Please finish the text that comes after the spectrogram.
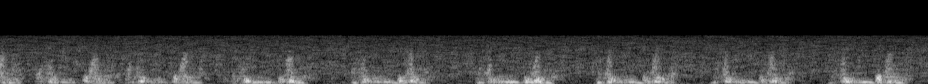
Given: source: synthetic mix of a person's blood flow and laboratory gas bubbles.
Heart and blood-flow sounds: Doppler ultrasound of blood flow; precordium
no bubbles
From the record:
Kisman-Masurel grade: 000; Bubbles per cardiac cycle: 0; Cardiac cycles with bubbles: 0%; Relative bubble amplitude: no bubbles discernible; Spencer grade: 0 (complete lack of bubble signals)

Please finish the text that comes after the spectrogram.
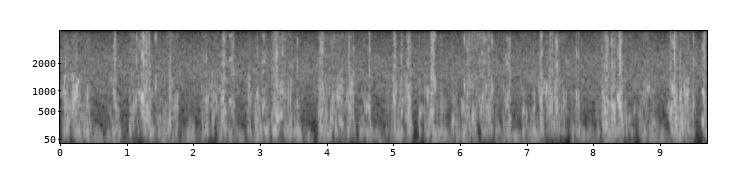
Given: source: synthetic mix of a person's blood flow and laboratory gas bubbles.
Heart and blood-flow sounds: Doppler ultrasound of blood flow; precordium
0.00-0.48 s: bubbles
0.72-0.90 s: bubbles
1.00-1.79 s: bubbles
2.09-2.65 s: bubbles
2.77-3.62 s: bubbles
3.84-4.45 s: bubbles
4.48-4.70 s: bubbles
4.83-5.32 s: bubbles
5.35-5.81 s: bubbles
5.87-6.52 s: bubbles
6.61-6.79 s: bubbles
6.90-7.83 s: bubbles
8.03-8.97 s: bubbles
9.10-9.54 s: bubbles
9.60-9.72 s: bubbles
From the record:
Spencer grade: 4 (maximum detectable bubble signal sounding continuously throughout systole and diastole of every cardiac period, and overriding the amplitude of the normal cardiac signals); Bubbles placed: anywhere in the cardiac cycle

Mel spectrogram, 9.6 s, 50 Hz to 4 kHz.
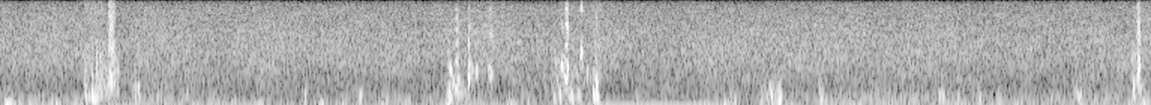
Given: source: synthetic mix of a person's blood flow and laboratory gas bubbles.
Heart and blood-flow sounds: Doppler ultrasound of blood flow; subclavian vein
0.68-1.02 s: bubbles
1.09-1.21 s: bubbles
3.72-4.00 s: bubbles
4.05-4.12 s: bubbles
4.58-5.03 s: bubbles
8.90-9.04 s: bubbles
9.41-9.57 s: bubbles
From the record:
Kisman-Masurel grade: 223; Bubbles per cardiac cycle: several, 3 to 8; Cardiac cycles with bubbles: 10 to 50%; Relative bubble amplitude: loud (0.450 to 0.775); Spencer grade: 2 (many but less than half of the cardiac periods contain bubble signals, singularly or in groups); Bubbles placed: anywhere in the cardiac cycle

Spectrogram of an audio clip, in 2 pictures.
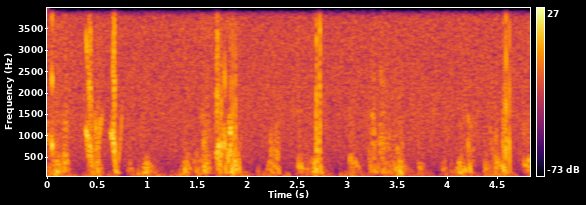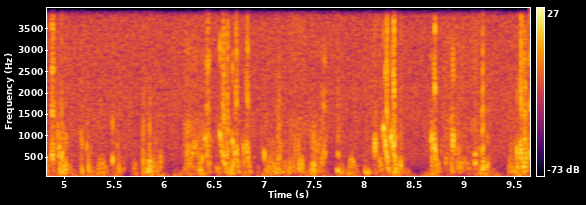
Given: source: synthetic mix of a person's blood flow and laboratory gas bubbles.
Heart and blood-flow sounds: Doppler ultrasound of blood flow; precordium
0.00-0.25 s: bubbles
0.37-0.58 s: bubbles
0.60-0.75 s: bubbles
1.35-1.97 s: bubbles
2.22-2.33 s: bubbles
2.49-2.79 s: bubbles
3.01-3.08 s: bubbles
3.22-3.58 s: bubbles
4.13-4.28 s: bubbles
4.36-4.67 s: bubbles
4.75-5.10 s: bubbles
5.14-5.34 s: bubbles
5.45-5.62 s: bubbles
5.75-6.01 s: bubbles
6.19-6.91 s: bubbles
6.97-7.43 s: bubbles
7.46-7.63 s: bubbles
7.69-7.83 s: bubbles
7.98-8.41 s: bubbles
8.64-9.27 s: bubbles
9.44-9.67 s: bubbles
From the record:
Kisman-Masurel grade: 243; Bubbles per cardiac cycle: several, 3 to 8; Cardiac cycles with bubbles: 100%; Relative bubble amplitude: loud (0.450 to 0.775); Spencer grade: 3 (all of the cardiac periods contain showers or single bubble signals, but not dominating or overriding the cardiac motion signals); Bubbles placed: anywhere in the cardiac cycle

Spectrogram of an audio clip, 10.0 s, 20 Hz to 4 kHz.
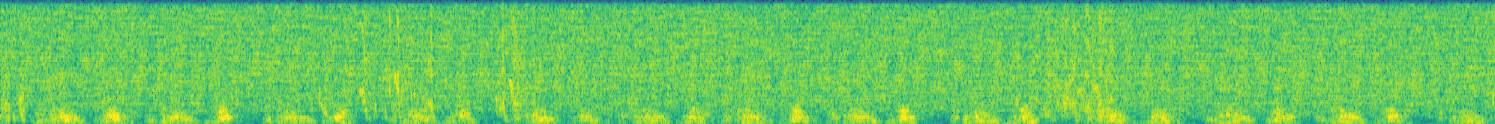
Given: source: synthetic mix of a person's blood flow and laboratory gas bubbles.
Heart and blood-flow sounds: Doppler ultrasound of blood flow; precordium
0.00-0.35 s: bubbles
2.10-2.25 s: bubbles
2.38-2.90 s: bubbles
2.95-2.99 s: bubbles
3.02-3.18 s: bubbles
3.27-3.62 s: bubbles
6.67-6.81 s: bubbles
6.89-7.53 s: bubbles
9.90-9.98 s: bubbles
From the record:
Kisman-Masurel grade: 221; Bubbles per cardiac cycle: several, 3 to 8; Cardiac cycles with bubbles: 10 to 50%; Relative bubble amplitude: barely perceptible (0.100 to 0.250); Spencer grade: 2 (many but less than half of the cardiac periods contain bubble signals, singularly or in groups); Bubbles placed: anywhere in the cardiac cycle

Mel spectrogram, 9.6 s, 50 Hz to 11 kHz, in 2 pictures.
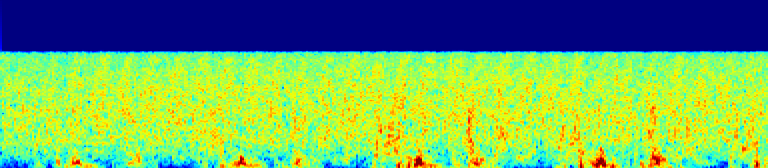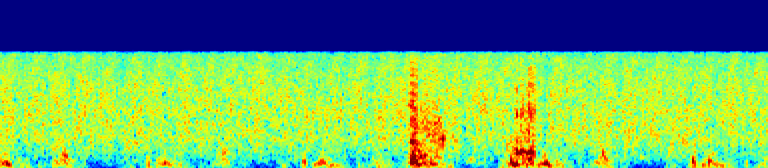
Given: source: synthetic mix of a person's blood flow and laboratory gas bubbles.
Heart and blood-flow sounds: Doppler ultrasound of blood flow; precordium
7.33-7.60 s: bubbles
7.96-8.15 s: bubbles
From the record:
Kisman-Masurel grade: 113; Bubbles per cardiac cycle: 1 to 2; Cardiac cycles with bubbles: 1 to 10%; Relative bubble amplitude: loud (0.450 to 0.775); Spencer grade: 1 (occasional bubble signal discernible with the cardiac motion signal, with majority of cardiac periods free of bubbles); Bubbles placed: only in the low amplitude regions of the cardiac cycle

